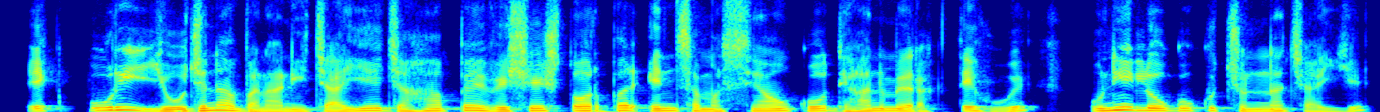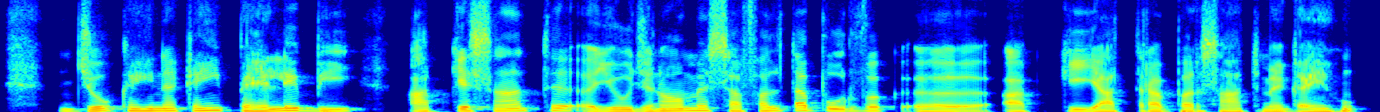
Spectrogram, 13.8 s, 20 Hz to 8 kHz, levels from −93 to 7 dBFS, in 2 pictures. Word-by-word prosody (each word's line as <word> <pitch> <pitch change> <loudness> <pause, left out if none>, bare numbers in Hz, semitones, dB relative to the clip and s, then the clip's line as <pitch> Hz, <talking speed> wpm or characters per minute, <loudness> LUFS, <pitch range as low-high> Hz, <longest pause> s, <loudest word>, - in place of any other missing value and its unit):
एक 145 +1 -1
पूरी 190 +4 +4
योजना 135 +4 +3
बनानी 105 0 -1
चाहिए, 120 +6 +1
जहाँ 140 -1 -1
पे 170 -1 +3
विशेष 150 +4 +2
तौर 150 0 +3
पर 170 0 +4
इन 145 +2 +4
समस्याओं 135 0 0
को 140 +1 +3
ध्यान 125 0 0
में 135 -2 +3
रखते 110 +5 -3
हुए 120 +6 -3 0.3
उन्हीं 175 +9 +5
लोगों 160 -2 +2
को 165 - -2
चुनना 130 -5 -2
चाहिए, 95 -6 -7 0.4
जो 120 +4 +1
कहीं 140 -1 +2
न 150 - +3
कहीं 160 +3 +2
पहले 130 +5 +4
भी 135 -5 -3 0.3
आपके 120 +3 +1
साथ 140 +4 -1 0.2
योजनाओं 115 +4 +1
में 160 +2 +1
सफलतापूर्वक 135 0 -1
अ, 105 -3 -1
आपकी 115 +2 -3
यात्रा 115 +2 +1
पर 115 -1 +1
साथ 100 +2 -3
में 105 -1 0
गए 95 +1 +1
हों। - - 0
135 Hz, 180 wpm, -26 LUFS, 115-150 Hz, 0.4 s, उन्हीं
